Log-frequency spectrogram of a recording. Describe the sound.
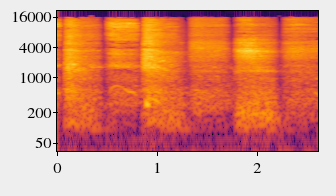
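A voice imitates a sister's heavy, exasperated breathing on the phone: about six loud, rough huffs in quick succession, each a harsh exhale with brief pauses between, and no words spoken.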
